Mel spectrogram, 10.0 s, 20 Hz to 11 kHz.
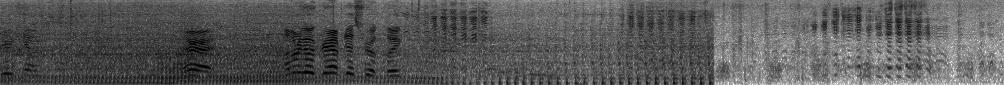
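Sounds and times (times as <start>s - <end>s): utility vehicle engine running: 0.0s - 7.2s
goats bleating: 0.1s - 1.0s, 4.0s - 5.1s, 6.1s - 10.0s.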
